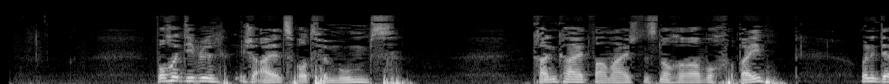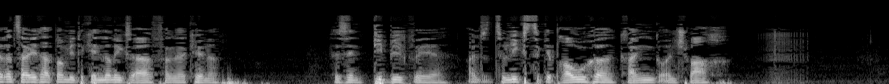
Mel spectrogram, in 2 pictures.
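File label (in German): "wochadippel", schwäbisch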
